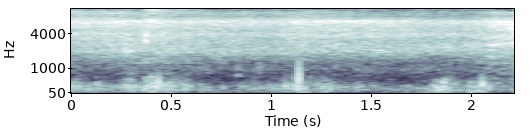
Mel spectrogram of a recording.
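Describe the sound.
Wind blowing outdoors at night under a cloudy sky: a low, uneven rumble with soft rustling that swells in a few gusts and keeps going throughout, with no voices.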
